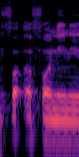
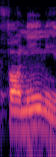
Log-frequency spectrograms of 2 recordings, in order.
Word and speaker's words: Fognini: And then you know the G in Fonini is silent, right?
